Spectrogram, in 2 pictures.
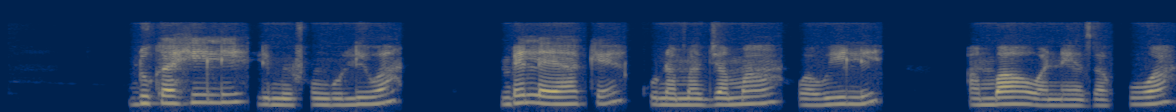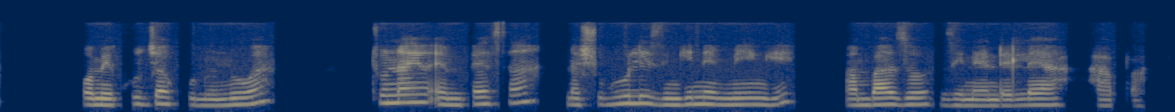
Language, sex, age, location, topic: Swahili, female, 18-24, Kisumu, finance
